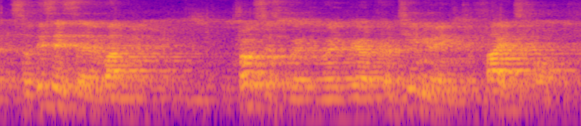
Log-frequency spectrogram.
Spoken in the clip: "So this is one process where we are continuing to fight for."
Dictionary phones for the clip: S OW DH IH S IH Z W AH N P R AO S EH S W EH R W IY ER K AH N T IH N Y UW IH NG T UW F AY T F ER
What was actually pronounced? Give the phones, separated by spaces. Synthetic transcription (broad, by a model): S OW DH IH S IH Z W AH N P R AO S EH S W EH W W IY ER K AH N T IH N Y UW IH NG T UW F AY T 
